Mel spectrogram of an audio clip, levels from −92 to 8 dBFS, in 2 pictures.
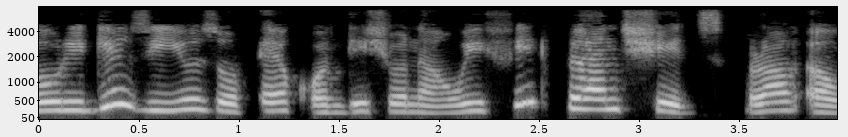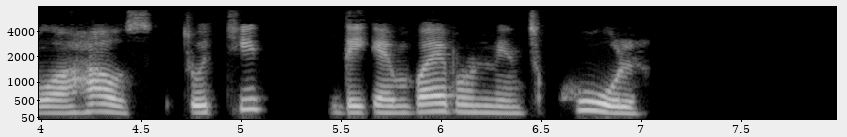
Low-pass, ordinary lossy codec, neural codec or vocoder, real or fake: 7.2 kHz; none; codec, 24 kHz, 0.9 kbps, WavTokenizer, medium speech release version 1; fake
